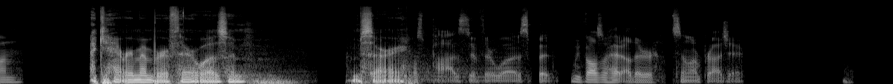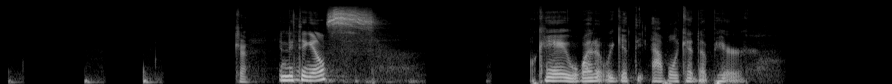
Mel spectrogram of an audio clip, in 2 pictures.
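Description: A woman speaks through a microphone in a meeting, with pauses.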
